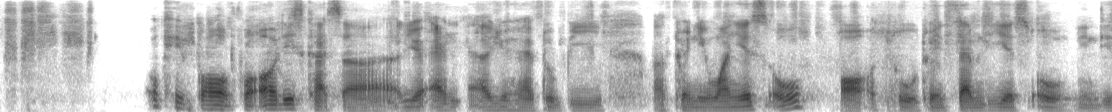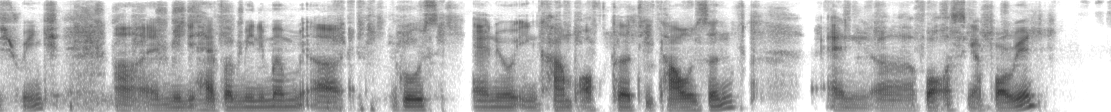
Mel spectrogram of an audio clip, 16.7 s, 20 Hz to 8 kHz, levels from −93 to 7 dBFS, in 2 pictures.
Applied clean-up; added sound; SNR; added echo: neural mask model Resemble Enhance denoiser.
